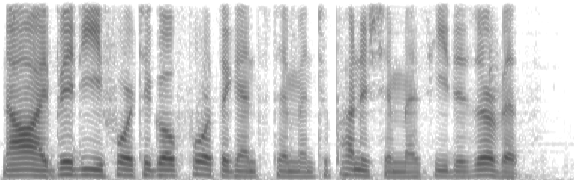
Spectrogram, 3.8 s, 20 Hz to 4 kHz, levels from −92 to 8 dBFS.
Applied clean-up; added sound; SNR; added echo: neural separator model SepFormer DNS4.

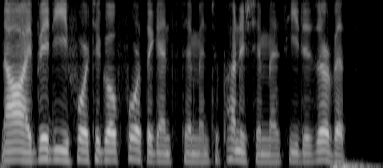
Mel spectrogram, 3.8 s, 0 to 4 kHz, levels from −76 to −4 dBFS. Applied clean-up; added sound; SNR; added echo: neural mask model Resemble Enhance denoiser.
